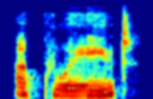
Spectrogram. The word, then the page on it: acquaint: Indian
